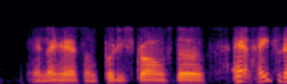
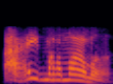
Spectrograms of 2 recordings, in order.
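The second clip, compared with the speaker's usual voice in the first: higher mocking voice of the lady; 8 semitones higher than usual. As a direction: toss off her line pitched up. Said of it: "And she's like".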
